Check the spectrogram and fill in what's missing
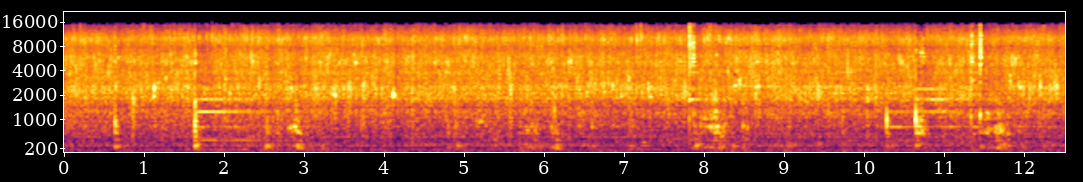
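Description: Eggplant slices fry in a pan on low flame, giving a steady gentle sizzle with occasional scrapes and clinks of stirring, close and continuous.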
